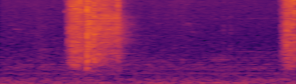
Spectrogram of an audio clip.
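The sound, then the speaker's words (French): A camera shutter fires for a portrait photo: two crisp, bright mechanical bursts, the first clear and complete, the second cut off at the end, standing out over faint low background noise. “Et maintenant... un beau sourire. On va vous tirer le portrait.”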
